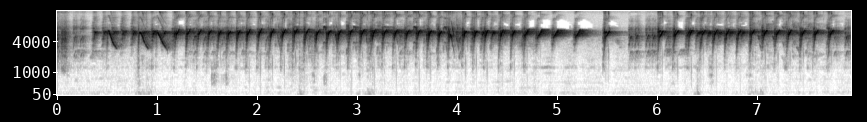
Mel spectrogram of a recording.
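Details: Brown-throated sunbird, also called kolibri kelapa, in a long sharp song: a couple of downward sweeps, then a dense rattling stream of high chips, a brief pause, and the stream resumes.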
